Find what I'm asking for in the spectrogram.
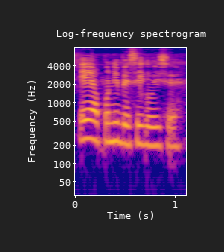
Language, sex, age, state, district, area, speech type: Assamese, female, 30-45, Assam, Sivasagar, rural, spontaneous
